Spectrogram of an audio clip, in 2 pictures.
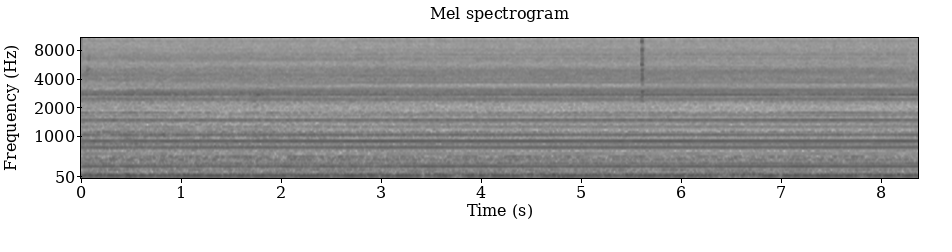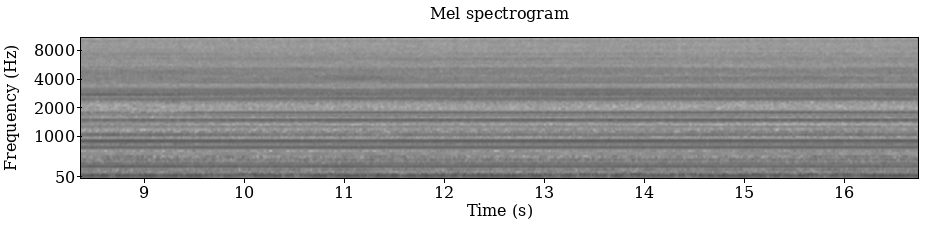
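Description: Boeing 737-800's CFM56-7B turbofan engines at takeoff power, heard from inside the cabin as the jet lifts off and climbs: a steady deep rumble with several steady whining tones above it.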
